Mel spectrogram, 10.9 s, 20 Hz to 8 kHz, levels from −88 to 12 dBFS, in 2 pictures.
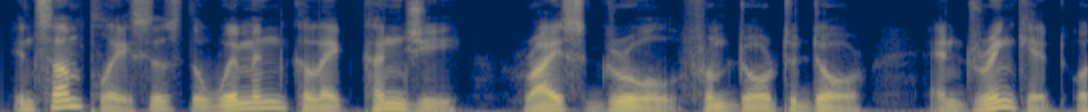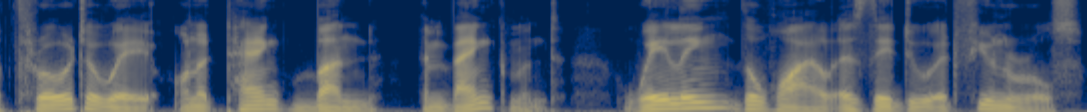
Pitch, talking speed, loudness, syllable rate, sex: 95 Hz, 180 wpm, -19 LUFS, 4.8 syllables/s, male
